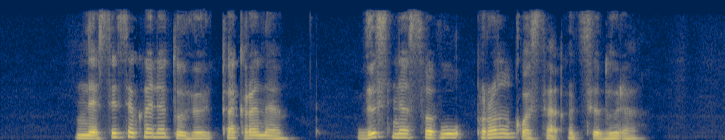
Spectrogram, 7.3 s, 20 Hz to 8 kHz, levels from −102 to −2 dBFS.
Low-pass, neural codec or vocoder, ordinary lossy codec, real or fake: 7.2 kHz; codec, 24 kHz, 1 kbps, SNAC; AAC, 48 kbps; fake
